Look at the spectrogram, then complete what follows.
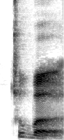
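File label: "cuba", Malay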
